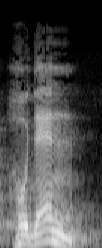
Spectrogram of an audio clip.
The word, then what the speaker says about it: هدى: ماذا تقول؟ هدى أو تقول هدن؟ أقول لك اكتب هدن، كما تلفظها اكتب لي هدن، ماذا تكتب؟ تكتب هاء دال ونون، هكذا تلفظ، هدن.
